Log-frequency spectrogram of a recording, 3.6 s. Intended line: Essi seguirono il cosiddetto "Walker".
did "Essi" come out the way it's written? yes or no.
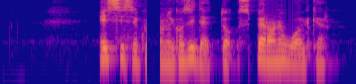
yes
